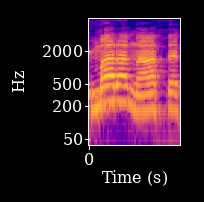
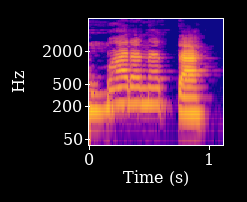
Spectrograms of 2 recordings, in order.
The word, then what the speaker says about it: Maranata: E Maranata, como dizem os protestantes, os evangélicos, com a tônica na penúltima sílaba, ou Maranatá, como dizemos nós católicos, com a tônica na última sílaba.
